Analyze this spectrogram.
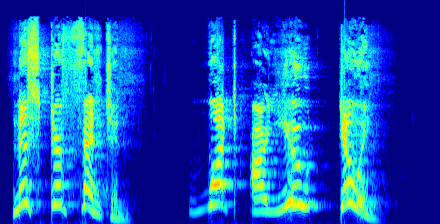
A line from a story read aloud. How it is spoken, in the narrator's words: bellowed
